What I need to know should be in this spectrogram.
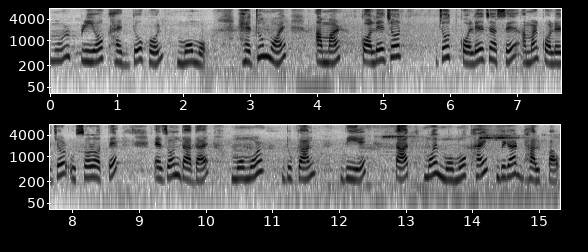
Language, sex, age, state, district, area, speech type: Assamese, female, 18-30, Assam, Kamrup Metropolitan, urban, spontaneous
